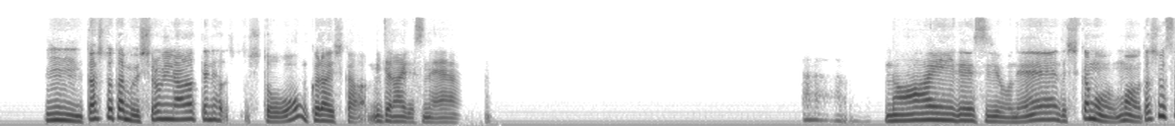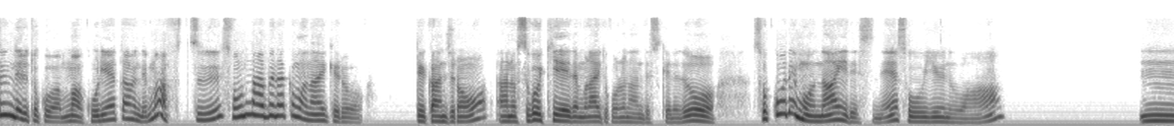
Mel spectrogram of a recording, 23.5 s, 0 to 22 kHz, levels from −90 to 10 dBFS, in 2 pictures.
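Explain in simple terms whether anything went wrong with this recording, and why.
Several things went wrong, mostly in how the call delivered the sound.

A mains hum runs through the whole clip. It is a steady low tone at 50 Hz, fairly quiet beneath the speech. Electricity from the power supply has leaked into the audio, usually through a ground loop or a nearby transformer.

From 4.55 to 4.87 s there is a call audio freeze. The sound stalls for 0.3 s and is filled with a fading continuation of the last sound. Then the speech resumes where it stopped. Nothing is lost, but everything after it runs later. The likely cause is delayed network packets that emptied the receiver's buffer.

From 4.97 to 5.00 s the audio does a skip ahead. About 0.2 s of speech is simply gone. The two sides are joined almost directly, so the speech jumps forward. A stretch of audio was dropped while later audio was already waiting.

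From 5.37 to 8.64 s there is a jitter buffer slow-down. The speech plays at 94% speed with the same pitch, stretched by 0.19 s in total. Tiny pieces of sound were repeated to rebuild the buffer's reserve, so the speech sounds drawn out.

From 10.04 to 12.35 s comes a jitter buffer speed-up. The speech runs at 113% speed and still keeps its pitch. About 0.3 s was trimmed away in tiny pieces. The buffer had too much stored, and cutting it reduced the delay. The speech sounds hurried.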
